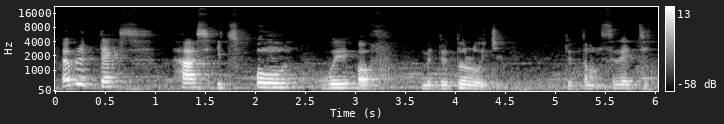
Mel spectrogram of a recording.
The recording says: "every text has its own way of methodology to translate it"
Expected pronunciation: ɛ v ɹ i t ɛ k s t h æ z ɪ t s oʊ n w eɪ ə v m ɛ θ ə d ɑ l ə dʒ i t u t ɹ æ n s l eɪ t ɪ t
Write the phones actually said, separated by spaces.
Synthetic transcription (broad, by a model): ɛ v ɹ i t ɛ k s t h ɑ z ɪ t s oʊ n w eɪ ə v m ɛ t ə d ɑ l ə dʒ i t u t ɹ æ n s l eɪ t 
